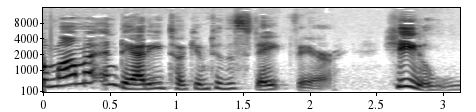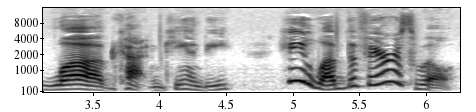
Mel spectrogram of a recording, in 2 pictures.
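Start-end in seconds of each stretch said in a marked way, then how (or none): none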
